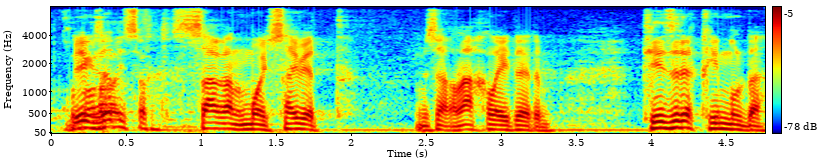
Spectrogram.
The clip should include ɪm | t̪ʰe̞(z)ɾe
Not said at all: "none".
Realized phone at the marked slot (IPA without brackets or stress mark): z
